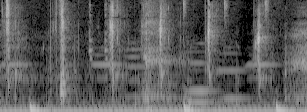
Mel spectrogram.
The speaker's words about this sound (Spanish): escucha un poco. La cabra masticando.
